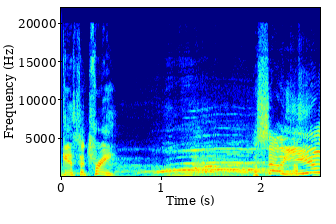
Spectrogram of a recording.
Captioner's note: audience exclaims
